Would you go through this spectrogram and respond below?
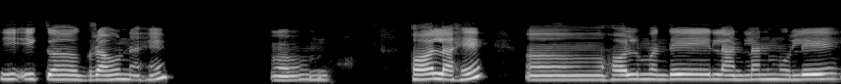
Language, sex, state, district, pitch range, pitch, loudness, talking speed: Marathi, female, Maharashtra, Nagpur, 215-235 Hz, 230 Hz, -16 LUFS, 100 wpm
